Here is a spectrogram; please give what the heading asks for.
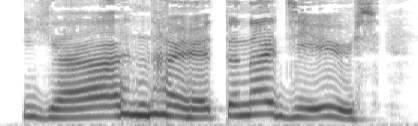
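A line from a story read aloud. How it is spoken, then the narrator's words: Laughing. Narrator (Russian): засмеялся Адам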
